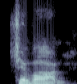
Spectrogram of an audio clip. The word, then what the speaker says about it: Siobhan: There's like there's an Irish name, Siobhan. Yeah. Which is spelled S I O B.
